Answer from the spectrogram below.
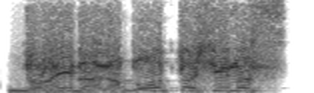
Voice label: voice message driver contused, crew tanks japanese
